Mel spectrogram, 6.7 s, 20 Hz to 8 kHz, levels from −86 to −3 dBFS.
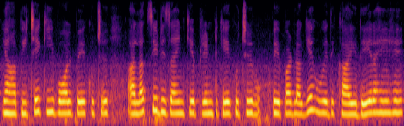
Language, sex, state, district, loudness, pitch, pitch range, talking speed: Hindi, female, Rajasthan, Jaipur, -13 LUFS, 240 Hz, 235-245 Hz, 180 wpm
